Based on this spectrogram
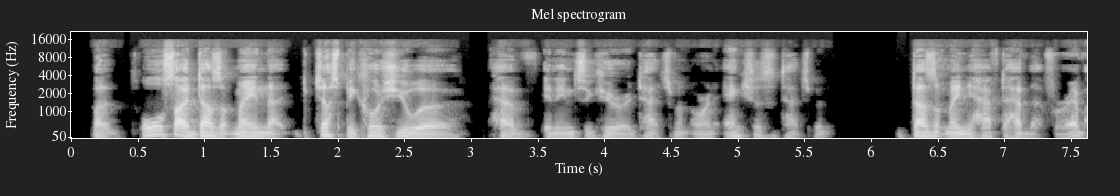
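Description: Speaking at a fairly quick pace, a man with a fairly low pitch and ordinary pitch variation is heard in a very clean recording with a silent background. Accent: Australian. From Australia, southwestern Sydney. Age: 40s. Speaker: youth mentor. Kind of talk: casual interview chat. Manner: halting, with restarts.

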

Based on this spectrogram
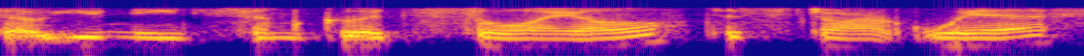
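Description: Noticeable background noise sits behind a woman with an American accent. She talks at a fairly slow pace. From Ohio. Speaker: community garden volunteer coordinator. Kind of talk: interview.

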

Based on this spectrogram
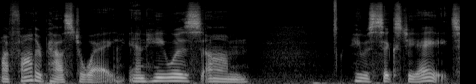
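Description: This woman has a very deep, low pitch with ordinary pitch variation. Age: 60s. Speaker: podcast host. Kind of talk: interview. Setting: office.

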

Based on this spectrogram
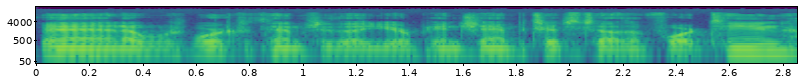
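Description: A man with an American accent talks at a fairly quick pace, his fairly low pitch carried on fairly even intonation. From US Pacific Northwest, Seattle. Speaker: hammer throwing coach and athlete. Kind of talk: interview.

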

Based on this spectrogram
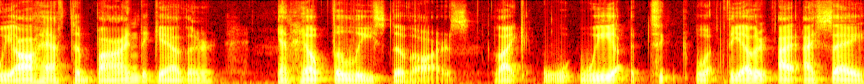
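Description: A normal speaking voice, with an American accent, at a fairly slow pace and fairly even intonation. The recording is very clean, with a silent background. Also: man. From US Midwest (Bloomington, Indiana). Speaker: mayoral candidate and realtor. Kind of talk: interview.

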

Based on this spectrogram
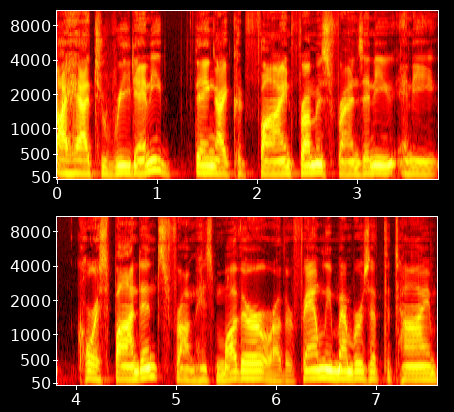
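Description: In an ordinary speaking voice with an American accent, a man talks at a moderate pace and medium pitch, with ordinary pitch variation and hardly any pauses, on a very clean recording with a silent background. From rural northern Wisconsin. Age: 50s. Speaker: social worker and amateur investigator. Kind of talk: interview.

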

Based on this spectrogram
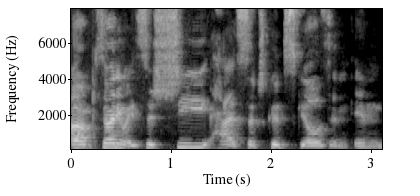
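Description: With noticeable background noise behind her, a woman talks with an American accent. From New York. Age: 40s. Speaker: veterinarian. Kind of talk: casual chat. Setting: recorded at a conference. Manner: talkative.

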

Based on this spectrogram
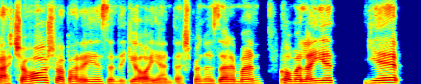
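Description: A plain, everyday voice at a moderate pace, with fairly even intonation and a dry, close sound with no echo over a quiet background. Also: woman. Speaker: podcast host. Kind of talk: casual interview chat.

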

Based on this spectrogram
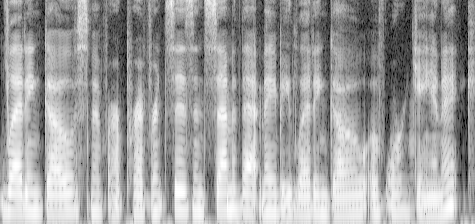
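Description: Recorded very cleanly over a silent background, a woman with an American accent uses a normal speaking voice at a medium pitch and moderate pace. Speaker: podcast co-host. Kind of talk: casual chat.

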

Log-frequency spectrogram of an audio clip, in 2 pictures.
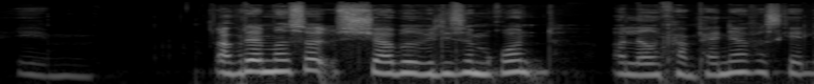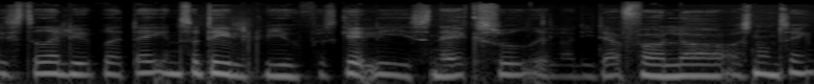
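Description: A woman's fairly high, somewhat breathy voice with a dark, mellow tone, very fast and monotone, with big swings in loudness. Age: 20s. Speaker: law student and former parliamentary candidate. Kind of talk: casual interview.

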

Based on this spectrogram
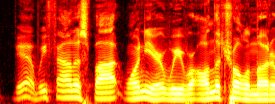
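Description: A man with a normal speaking voice speaks at medium pitch with fairly even intonation on a very clean recording with a silent background. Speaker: radio host. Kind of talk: casual chat.

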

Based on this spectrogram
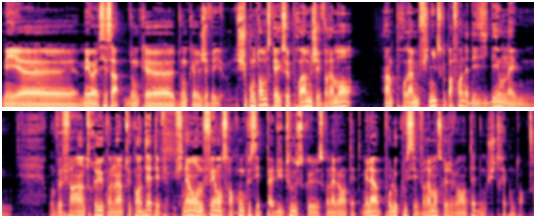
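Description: Speaking at a very fast pace, the man has a very deep, low pitch. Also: ordinary pitch variation. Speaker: YouTuber and photographer. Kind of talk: casual chat.

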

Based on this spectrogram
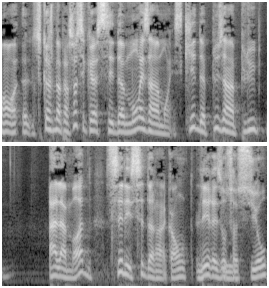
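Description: A man talks at a fairly slow pace with long, frequent pauses and lively intonation. His voice sits fairly high and sounds somewhat breathy. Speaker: trucking recruiter and dating guest. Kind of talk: casual chat. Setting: studio.

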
